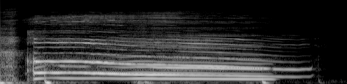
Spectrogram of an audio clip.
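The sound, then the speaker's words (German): A person imitates a dog's howl, the way the dog howls loudly on hearing the car arrive: one long, steady, loud howl lasting about three seconds, holding a single pitch and lifting slightly at the end before stopping, with no talking. “Ich habe jetzt mitgejault.”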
